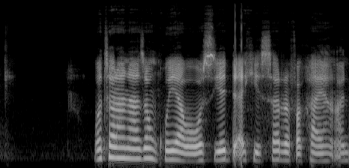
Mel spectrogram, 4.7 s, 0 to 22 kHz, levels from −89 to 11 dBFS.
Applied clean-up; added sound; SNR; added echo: none; none; none; none.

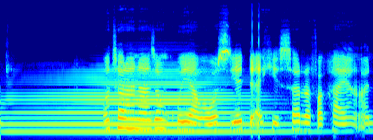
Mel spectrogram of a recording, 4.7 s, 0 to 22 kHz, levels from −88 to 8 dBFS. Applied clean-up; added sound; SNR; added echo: none; Wind instrument, woodwind instrument; 5 dB; none.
